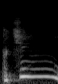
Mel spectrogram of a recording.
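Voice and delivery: a sudden high pa-ching, like a spring popping; springy pa-ching sound. Retold or imitated. Telling about trick teeth that spring out, a high cartoon pa-ching. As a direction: pop the sound out high and loud.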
